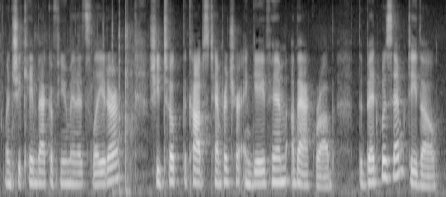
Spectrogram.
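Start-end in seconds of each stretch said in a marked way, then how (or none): none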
